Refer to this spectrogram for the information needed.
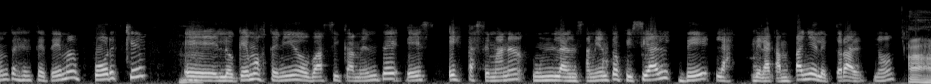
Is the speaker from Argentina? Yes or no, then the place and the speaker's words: yes; Argentina; now in abroad (not Argentina); uno viene de un país como Argentina que tiene muchísimo movimiento social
